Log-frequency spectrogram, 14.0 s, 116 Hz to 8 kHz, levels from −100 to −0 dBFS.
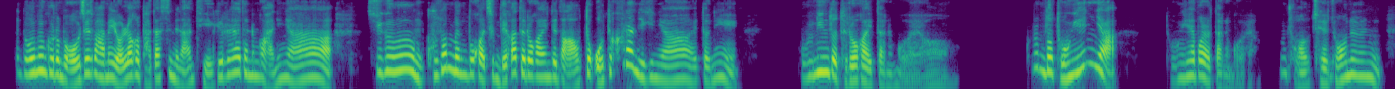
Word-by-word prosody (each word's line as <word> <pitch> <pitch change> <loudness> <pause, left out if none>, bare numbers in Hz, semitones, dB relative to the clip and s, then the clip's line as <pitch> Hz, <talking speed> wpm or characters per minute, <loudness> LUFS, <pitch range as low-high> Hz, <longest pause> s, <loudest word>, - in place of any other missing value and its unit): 아 - - -17
너는 255 +3 +3
그러면 250 -3 +2
어제 175 +12 +4
밤에 210 -4 0
연락을 225 +1 +4
받았으면 195 +2 -3
나한테 165 -5 -7
얘기를 215 - -4
해야 265 - +3
되는 245 -4 -4
거 205 - -3
아니냐 195 +2 -1 0.3
지금 275 -4 +1
구성 305 - 0
멤버가 240 -5 +2
지금 210 - -6
내가 180 +9 +3
들어가 230 -5 +4
있는데 210 0 -2
나 - - +2
어떡 - - +1
어떡하란 370 -8 +2
얘기냐 190 -2 -3
했더니 170 +4 -8 0.6
본인도 250 +6 +2
들어가 175 +1 +1
있다는 140 -3 -8
거예요. - - -19 0.8
그럼 320 -3 -9
너 270 0 +5
동의했냐? 270 - +1 0.5
동의해 200 +6 -6
버렸다는 165 - -1
거예요. - - -20 0.3
그럼 260 -1 -19
저 135 - -6
제 155 +2 -5
저는 210 +4 -4
215 Hz, 415 characters per minute, -21 LUFS, 180-255 Hz, 0.8 s, 너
